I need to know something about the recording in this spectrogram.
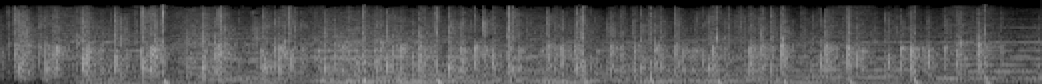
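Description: Steady, dense applause fills about four seconds at a fairly even loudness, with a rhythmic musical backing and its low tones running underneath the clapping.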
